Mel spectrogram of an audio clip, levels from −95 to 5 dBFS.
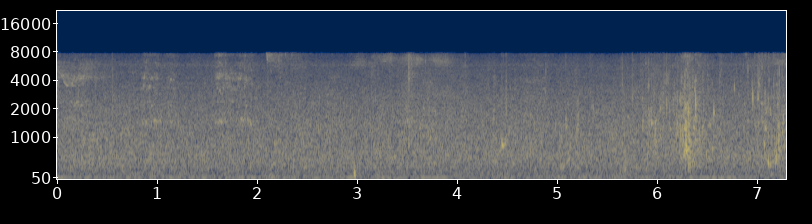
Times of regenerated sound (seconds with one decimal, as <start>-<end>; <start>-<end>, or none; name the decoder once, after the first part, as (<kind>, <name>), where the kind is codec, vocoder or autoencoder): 3.4-4.4 (autoencoder, DAC-VAE); 5.0-6.1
